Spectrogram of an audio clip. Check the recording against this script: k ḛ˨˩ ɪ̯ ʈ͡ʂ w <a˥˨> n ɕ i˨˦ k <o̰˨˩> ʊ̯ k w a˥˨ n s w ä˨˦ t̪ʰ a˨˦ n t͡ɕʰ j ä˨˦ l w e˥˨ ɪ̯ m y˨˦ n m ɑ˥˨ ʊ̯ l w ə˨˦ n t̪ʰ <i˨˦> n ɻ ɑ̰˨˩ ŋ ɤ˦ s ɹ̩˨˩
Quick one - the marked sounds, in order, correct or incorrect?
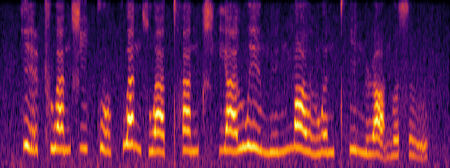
incorrect: a˨˦, correct, incorrect: i˥˨

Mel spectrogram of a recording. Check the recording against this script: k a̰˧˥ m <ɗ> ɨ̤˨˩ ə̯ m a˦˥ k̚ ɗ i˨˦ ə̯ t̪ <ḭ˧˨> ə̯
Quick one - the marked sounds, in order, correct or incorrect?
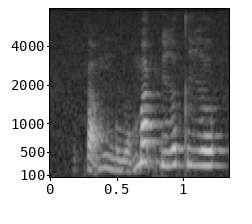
incorrect: n, incorrect: i˧

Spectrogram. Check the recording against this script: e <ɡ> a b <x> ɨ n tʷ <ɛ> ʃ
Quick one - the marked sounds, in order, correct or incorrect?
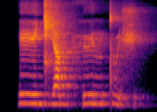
incorrect: d͡ʑ, incorrect: h, incorrect: ɨ

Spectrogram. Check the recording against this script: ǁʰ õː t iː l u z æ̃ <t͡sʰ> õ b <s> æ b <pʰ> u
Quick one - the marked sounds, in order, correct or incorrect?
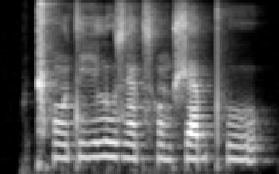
correct, incorrect: ʃ, correct

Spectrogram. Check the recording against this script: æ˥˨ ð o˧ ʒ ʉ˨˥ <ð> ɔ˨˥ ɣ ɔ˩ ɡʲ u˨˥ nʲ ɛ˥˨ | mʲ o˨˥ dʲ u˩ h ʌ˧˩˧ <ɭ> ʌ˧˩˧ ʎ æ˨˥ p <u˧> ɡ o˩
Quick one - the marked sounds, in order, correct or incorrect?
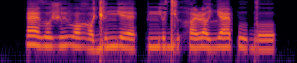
incorrect: β, correct, incorrect: u˧˩˧

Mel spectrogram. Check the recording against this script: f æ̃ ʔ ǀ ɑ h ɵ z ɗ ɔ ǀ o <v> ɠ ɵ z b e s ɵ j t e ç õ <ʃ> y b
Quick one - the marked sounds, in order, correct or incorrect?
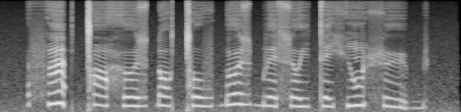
correct, incorrect: ɬ

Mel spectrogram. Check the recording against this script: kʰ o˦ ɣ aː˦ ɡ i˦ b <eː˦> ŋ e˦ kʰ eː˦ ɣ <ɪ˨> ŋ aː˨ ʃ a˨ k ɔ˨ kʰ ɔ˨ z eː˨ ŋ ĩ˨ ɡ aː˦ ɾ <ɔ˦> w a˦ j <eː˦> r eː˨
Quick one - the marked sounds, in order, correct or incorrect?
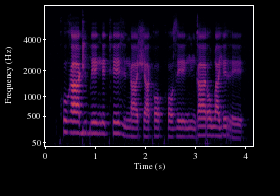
correct, correct, correct, incorrect: e˦

